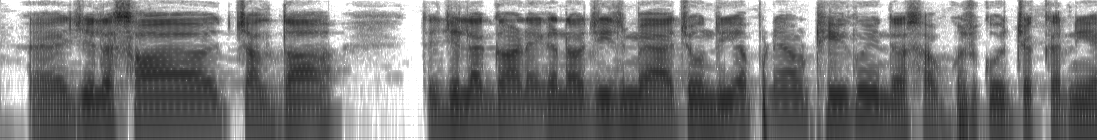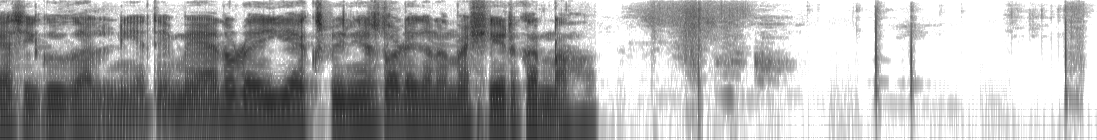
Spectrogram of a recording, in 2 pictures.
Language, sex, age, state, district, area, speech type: Dogri, male, 30-45, Jammu and Kashmir, Samba, rural, spontaneous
